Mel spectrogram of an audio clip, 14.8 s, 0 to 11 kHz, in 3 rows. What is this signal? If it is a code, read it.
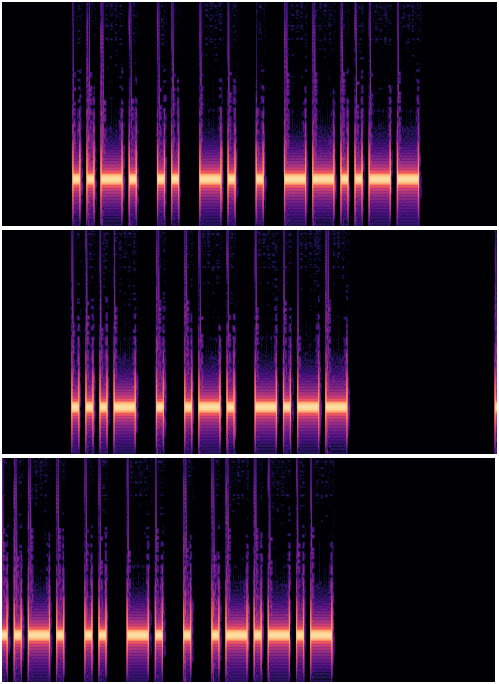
Morse code, heard as a keyed tone, about 17 wpm, 700 Hz. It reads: FINE, VERY FINE.
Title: 3x Word-Spacing - Sentences from Top 500 Words - 17wpm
